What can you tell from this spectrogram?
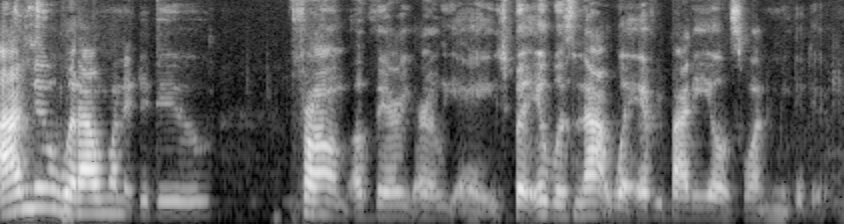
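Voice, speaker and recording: A woman with an unremarkable speaking voice talks at a moderate pace, her pitch fairly high. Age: 30s. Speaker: hairstylist. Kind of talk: panel discussion.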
